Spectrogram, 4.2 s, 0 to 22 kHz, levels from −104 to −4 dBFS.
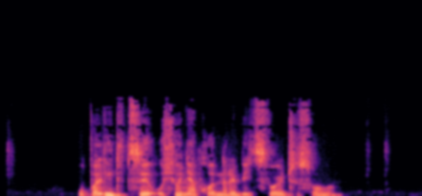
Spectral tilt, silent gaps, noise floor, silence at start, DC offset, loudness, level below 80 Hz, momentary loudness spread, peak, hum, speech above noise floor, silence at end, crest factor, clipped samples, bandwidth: -4.5 dB/octave; none; -86 dBFS; 0.8 s; under 0.1%; -26 LUFS; -76 dBFS; 15 LU; -10 dBFS; none; 60 dB; 0.8 s; 18 dB; under 0.1%; 11.5 kHz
